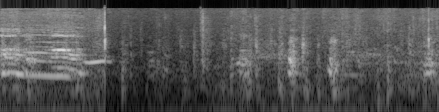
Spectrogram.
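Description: A rooster's crow falls in pitch and ends about half a second in, followed by quieter short clucks from the flock of chickens feeding.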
